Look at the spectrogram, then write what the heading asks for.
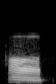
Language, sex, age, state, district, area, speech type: Kannada, male, 45-60, Karnataka, Gulbarga, urban, conversation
